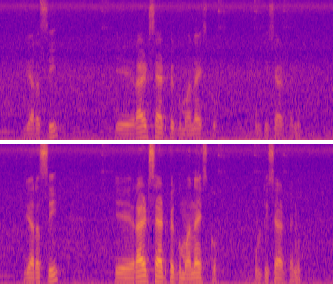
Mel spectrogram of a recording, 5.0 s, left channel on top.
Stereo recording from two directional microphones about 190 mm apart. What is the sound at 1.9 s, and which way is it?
Speech, 65° right (ahead or behind).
